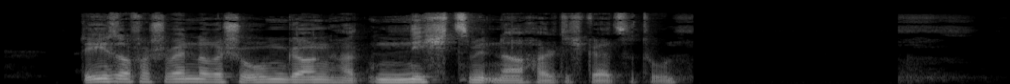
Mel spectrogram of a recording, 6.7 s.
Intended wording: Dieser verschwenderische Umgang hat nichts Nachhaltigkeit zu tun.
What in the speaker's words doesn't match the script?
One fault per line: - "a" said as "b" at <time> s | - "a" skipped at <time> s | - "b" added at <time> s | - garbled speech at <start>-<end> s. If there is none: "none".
- "mit" added at 3.1 s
